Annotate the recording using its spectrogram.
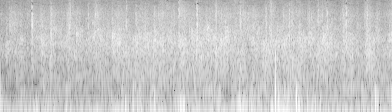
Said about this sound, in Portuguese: Agradecemos então ao professor Antônio, a complementação, ao Thiago pela bela palestra, que merece sem dúvida uma boa salva de palmas.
